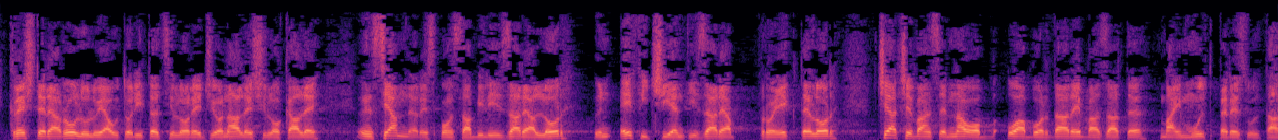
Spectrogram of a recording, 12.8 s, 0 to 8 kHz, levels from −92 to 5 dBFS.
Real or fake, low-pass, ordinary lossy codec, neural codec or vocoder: real; 7.2 kHz; MP3, 32 kbps; none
